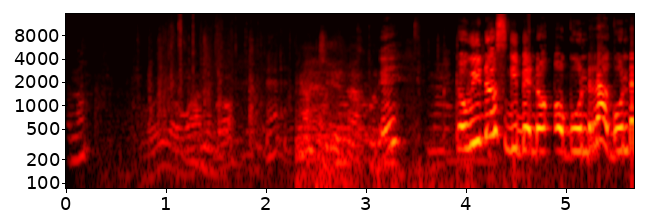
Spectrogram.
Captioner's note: people conversing in a foreign language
